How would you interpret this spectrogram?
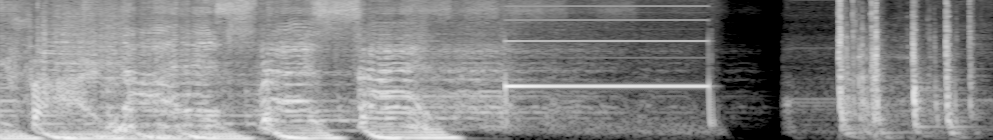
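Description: After a few falling, swooping tones, an answering machine gives one steady, mid-pitched beep lasting about a second. A brief silence follows, then soft clicks and handling rustles.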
